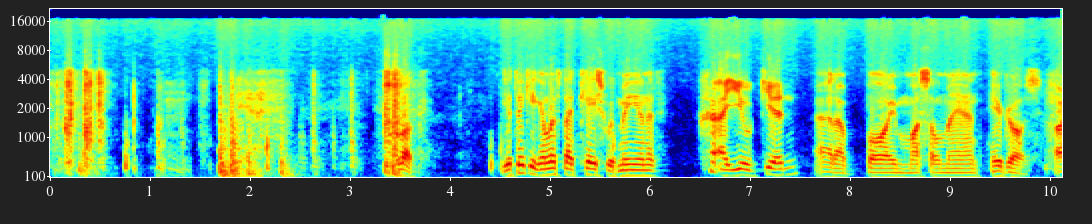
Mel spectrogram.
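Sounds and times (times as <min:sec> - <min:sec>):
door being opened: 0:01.7 - 0:03.7
heavy thump: 0:01.7 - 0:03.8
speech: 0:03.5 - 0:03.8, 0:04.5 - 0:10.1.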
